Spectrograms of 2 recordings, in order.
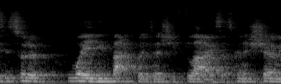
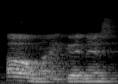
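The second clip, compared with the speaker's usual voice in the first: ordinary talk, nothing marked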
